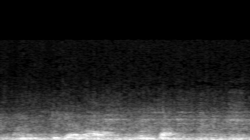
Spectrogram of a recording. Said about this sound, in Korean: 영국 런던의 한 지하철역.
